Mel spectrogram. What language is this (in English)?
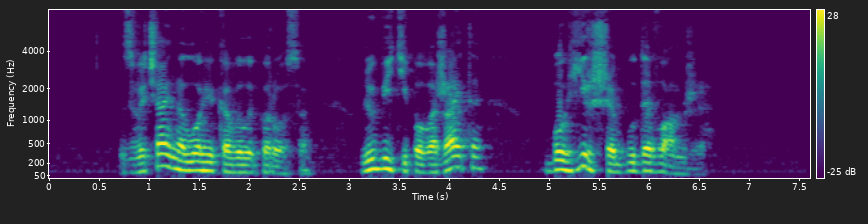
Ukrainian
